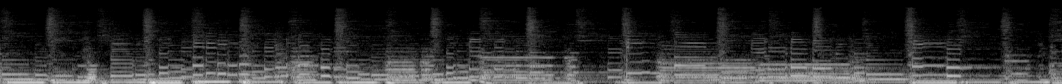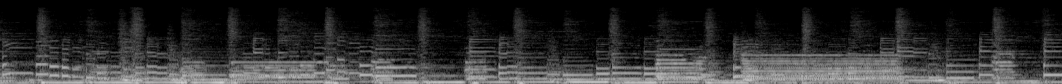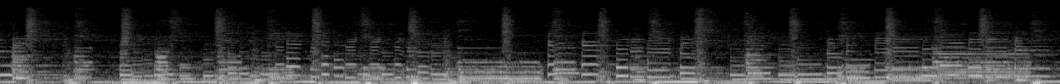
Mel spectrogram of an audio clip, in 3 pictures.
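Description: Panico T Series T236 electric guitar playing a bluesy, jazzy lead of runs with notes that bend and slide, over a backing track with bass and a steady drum beat.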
